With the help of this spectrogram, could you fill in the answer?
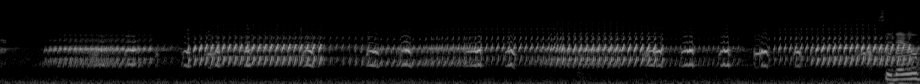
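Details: A gray treefrog (Hyla versicolor) gives loud, musical trills, each a rapid burst of pulses lasting a second or more.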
